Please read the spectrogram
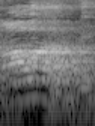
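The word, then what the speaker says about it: hour: ভালো করে খেয়াল করো, এইচ এখানে কনসোনেন্ট আছে, বাট এস কিন্তু এই এসটা কিন্তু এখানে উচ্চারিত হচ্ছে না। আমরা আওয়ার, এসকে বাদ দিয়ে আওয়ার থেকে উচ্চারণ করি, আমরা হাওয়ার বলি না, হাওয়ার বলি না, কি বলি আওয়ার, এইচ ও ইউর আওয়ার,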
